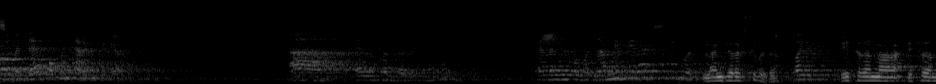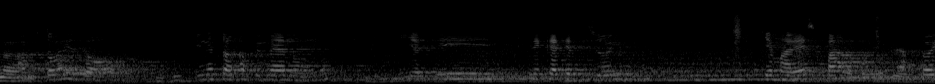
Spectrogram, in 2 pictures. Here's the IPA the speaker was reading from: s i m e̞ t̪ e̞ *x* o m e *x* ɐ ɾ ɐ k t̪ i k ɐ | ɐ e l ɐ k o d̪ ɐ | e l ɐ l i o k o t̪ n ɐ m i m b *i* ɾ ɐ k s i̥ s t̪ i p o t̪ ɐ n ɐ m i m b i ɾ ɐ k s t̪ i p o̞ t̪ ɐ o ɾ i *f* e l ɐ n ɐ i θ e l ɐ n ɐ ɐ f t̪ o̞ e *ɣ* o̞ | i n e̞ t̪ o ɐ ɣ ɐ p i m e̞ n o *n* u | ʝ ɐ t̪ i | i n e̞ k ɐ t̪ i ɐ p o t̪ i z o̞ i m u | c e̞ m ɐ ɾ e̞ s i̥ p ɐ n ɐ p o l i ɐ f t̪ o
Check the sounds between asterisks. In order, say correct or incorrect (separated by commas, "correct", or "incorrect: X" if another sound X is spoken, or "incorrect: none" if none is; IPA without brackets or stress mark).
correct, correct, correct, incorrect: θ, incorrect: ð, incorrect: m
